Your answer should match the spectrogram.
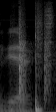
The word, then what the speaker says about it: vier: VIER spelling है उसकी, और उसको बोलेंगे देयर।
